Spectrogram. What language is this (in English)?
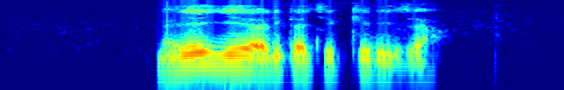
Ganda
